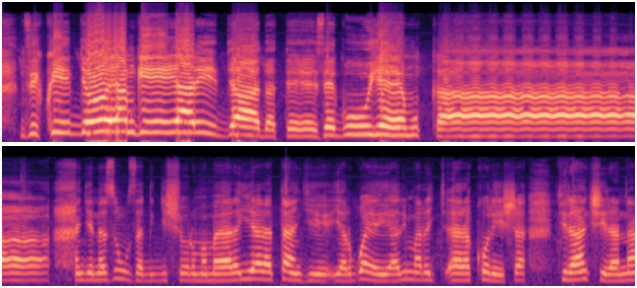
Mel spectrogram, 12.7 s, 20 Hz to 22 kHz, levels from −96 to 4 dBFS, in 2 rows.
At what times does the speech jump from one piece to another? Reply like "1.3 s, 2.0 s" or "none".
7.1 s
